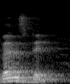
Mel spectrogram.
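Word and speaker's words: Wednesday: वेंसडे, नॉट वेडनेसडे, वेंसडे. Okay, आज के बाद आप क्या बोलेंगे? वेंसडे. डी नहीं आपको बोलना है, डी लिखना है लेकिन बोलना नहीं है.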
